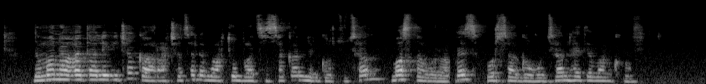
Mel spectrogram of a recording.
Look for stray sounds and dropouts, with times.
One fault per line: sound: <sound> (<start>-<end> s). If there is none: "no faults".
sound: dropout (4.5-4.6 s)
